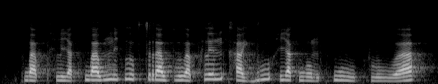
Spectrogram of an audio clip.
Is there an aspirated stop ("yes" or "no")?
yes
